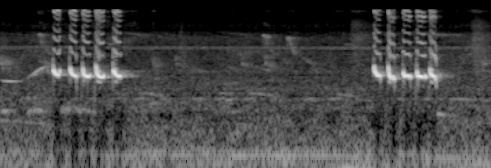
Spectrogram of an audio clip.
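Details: Kaso-kaso bird singing two bursts of five clear, down-slurred whistled notes in quick succession, a short opening slur and a three-second pause between them, over faint low background hum.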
